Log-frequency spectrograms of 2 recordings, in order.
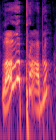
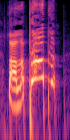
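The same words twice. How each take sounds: First: Pitched up and mocking, much higher; a high mocking echo; mock high repeat. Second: A high mocking squeal. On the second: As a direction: push the mock way up into a squeal. Mocking repeat climbs further.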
